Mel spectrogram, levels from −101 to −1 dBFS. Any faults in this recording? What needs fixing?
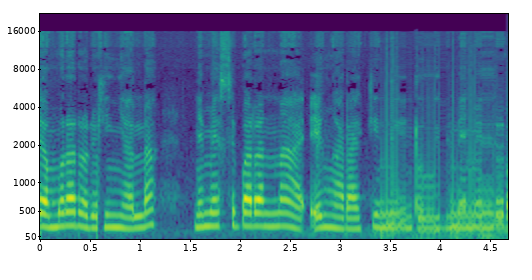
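At 0.57 to 0.59 s the speech jumps ahead. This skip ahead drops about a second of audio and splices both sides almost directly together.

From 0.67 to 2.23 s a jitter buffer speed-up runs the speech at 108% speed with pitch unchanged. Removing short pitch-period slices totaling about 150 ms leaves it hurried.

From 3.41 to 4.67 s the speech becomes a rigid metallic buzz at 66.7 Hz. It is robotic sound from repeated short buffers, likely about 15 ms blocks replayed for most of the stretch because fresh audio arrived too seldom.

To prevent these, keep audio delivery steady and size the jitter buffer to absorb bursts, so it neither overflows nor starves.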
